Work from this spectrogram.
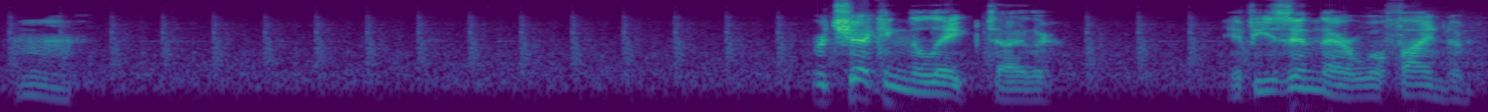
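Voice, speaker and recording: An actor playing a cool, measured government investigator in an audio drama. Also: male voice, lowish voice, expressive, highs cut off, slight background noise, close to an everyday voice. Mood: detached. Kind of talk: audio drama acting, formal report.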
